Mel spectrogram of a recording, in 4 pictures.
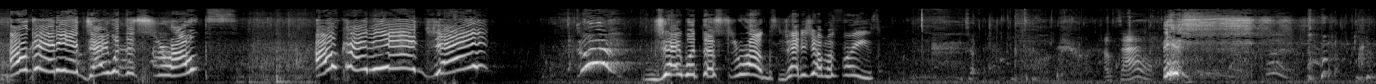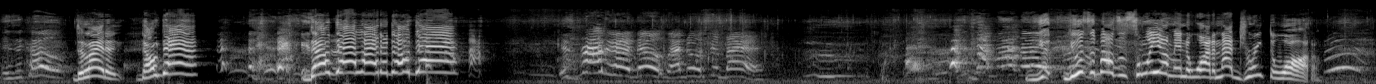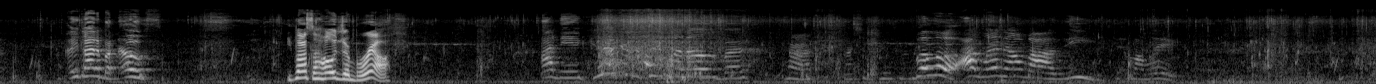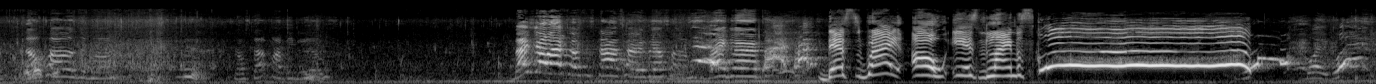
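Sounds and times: people speaking quickly: 0.0 - 2.3, 22.8 - 27.3, 46.4 - 51.8
water splashing: 0.0 - 55.0.

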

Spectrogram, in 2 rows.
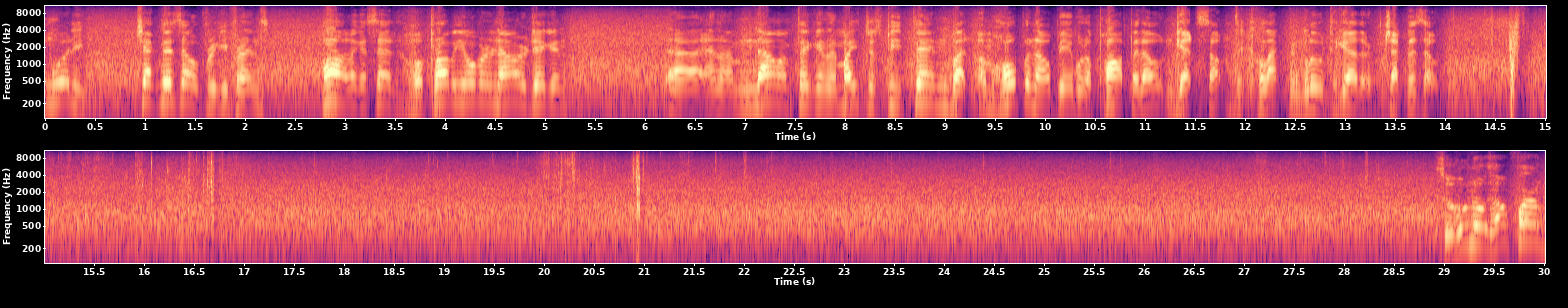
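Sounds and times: river rapids rushing: 0.0 - 30.0.

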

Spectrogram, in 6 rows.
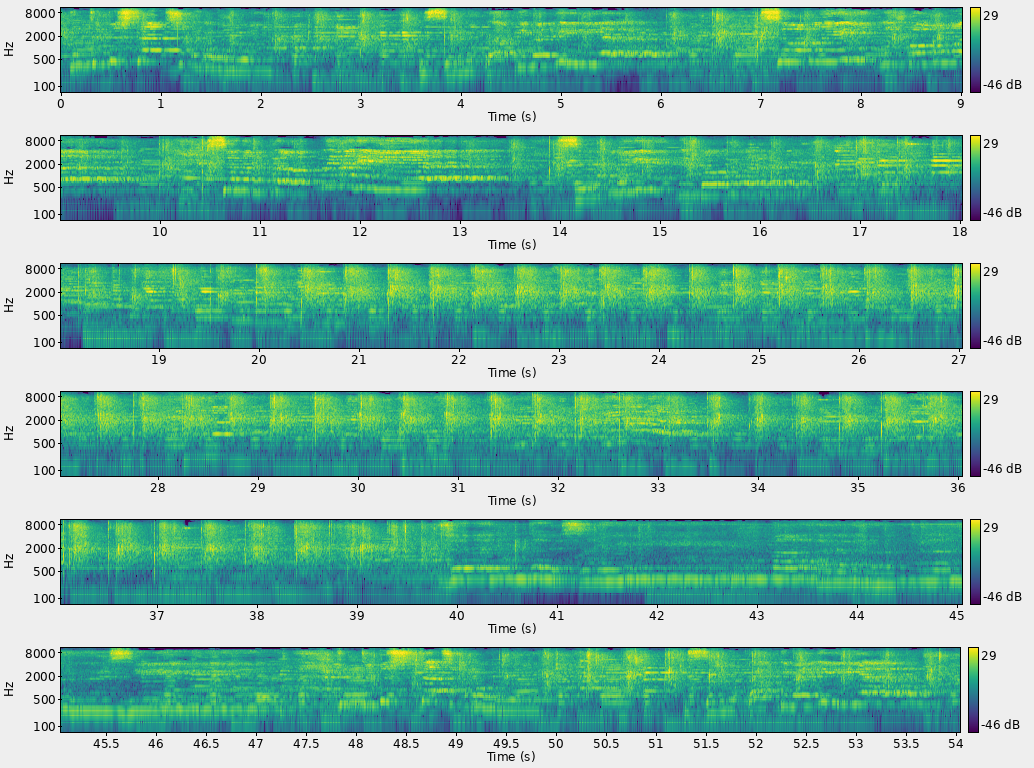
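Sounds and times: woman singing: 0.0 - 2.4, 3.6 - 6.2, 7.0 - 9.8, 10.4 - 16.6, 28.3 - 29.3, 31.6 - 33.6, 35.2 - 36.5, 39.8 - 50.4, 51.2 - 54.0
plucked guitars with bass notes: 0.0 - 54.0.

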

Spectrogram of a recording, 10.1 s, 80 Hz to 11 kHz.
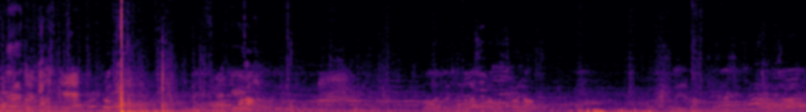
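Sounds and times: football kicked with a thud: 1.4 - 2.2.

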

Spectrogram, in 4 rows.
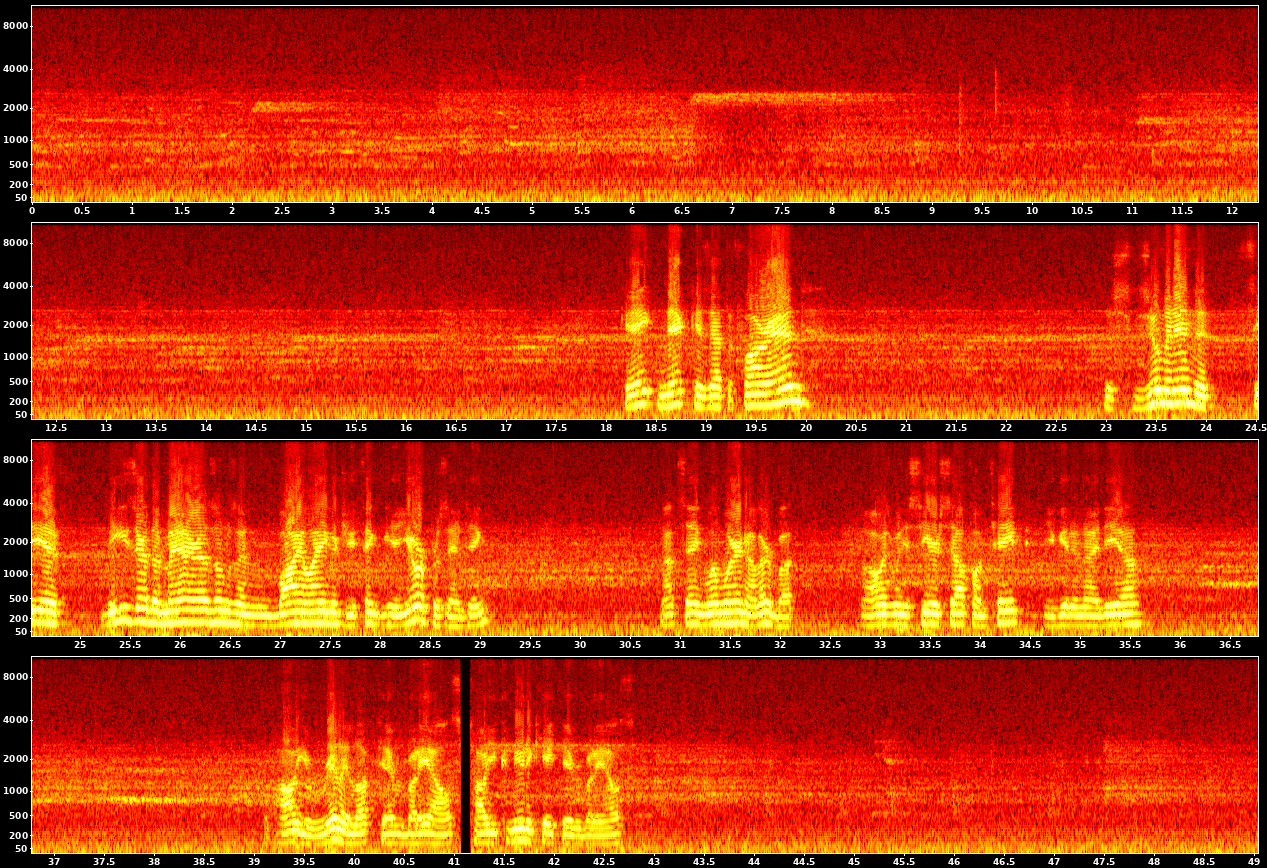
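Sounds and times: steady mechanical hum: 0.0 - 49.0.

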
